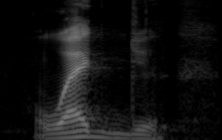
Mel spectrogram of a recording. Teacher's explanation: Bu yerda j harfi qalqala harflardan biridir. Hamda bu yerda qalqala qilish kerak.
